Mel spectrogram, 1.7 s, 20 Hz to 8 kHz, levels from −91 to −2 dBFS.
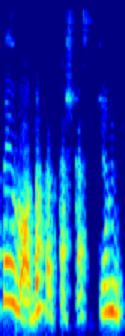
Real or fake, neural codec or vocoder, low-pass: fake; codec, 16 kHz, 16 kbps, FunCodec, trained on LibriTTS, 50 frames a second; 7.2 kHz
